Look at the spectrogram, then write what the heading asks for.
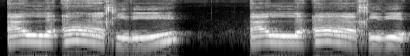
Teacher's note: Qalın hərfdir. Ri dedikdə ra hərfi burada incə oxunacaq. Çünki ra hərfindən sonra kəsrə gəlir. · Xa hərfi boğazın, boğazın yuxarısından çıxarılacaq. Qalın hərfdir. Ri dedikdə ra hərfi burada incə oxunacaq.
